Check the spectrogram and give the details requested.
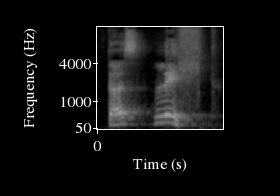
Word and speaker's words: Licht: Otherwise, it should be pronounced like weak she. A weak she. For example, here we have Das Licht.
